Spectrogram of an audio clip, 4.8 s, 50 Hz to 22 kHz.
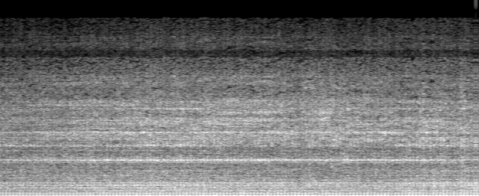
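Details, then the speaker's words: Honda CB360 twin, unridden 3 years, weak battery so rpm kept up, riding at the speed limit after shifting through six gears: even, steady exhaust beat, no stumbles, both cylinders firing cleanly; runs really good. "This thing runs good. Runs really good."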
